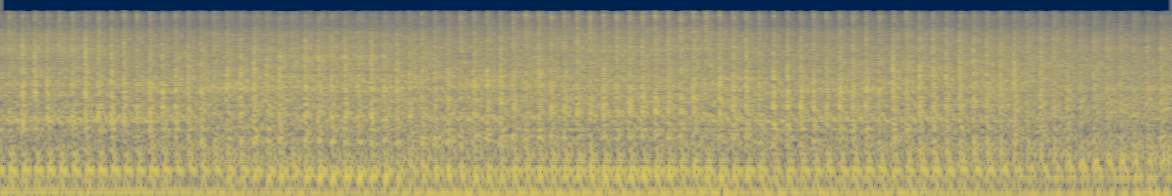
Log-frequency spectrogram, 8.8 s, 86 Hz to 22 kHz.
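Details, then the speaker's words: Aprilia RSV Tuono 1000 after over-rev from missed shift (2nd instead of 4th at limiter): loud harsh clacking three to four blows per second, owner says in the clutch. Serious internal damage suspected, not confirmed. "Là, ça claque, là. Et ça claque dans l'embrayage."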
